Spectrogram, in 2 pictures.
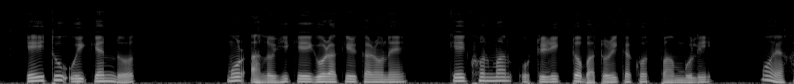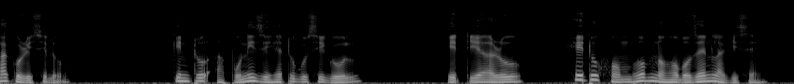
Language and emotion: Assamese, sad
